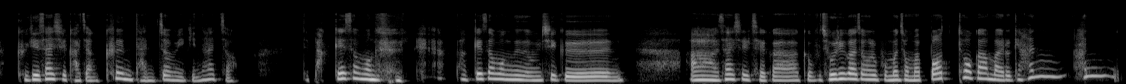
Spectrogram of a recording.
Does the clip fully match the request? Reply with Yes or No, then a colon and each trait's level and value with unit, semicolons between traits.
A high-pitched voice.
Yes: high, 215 Hz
